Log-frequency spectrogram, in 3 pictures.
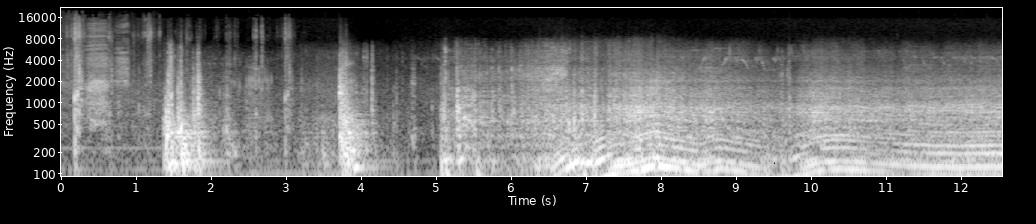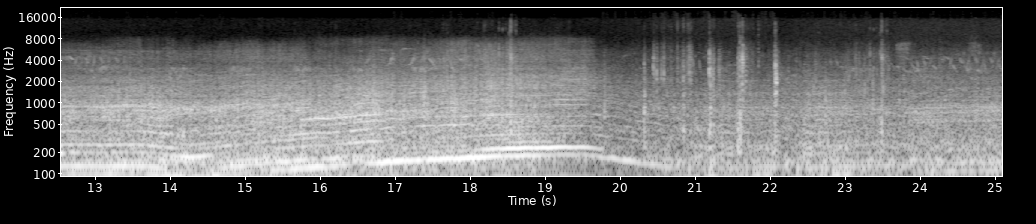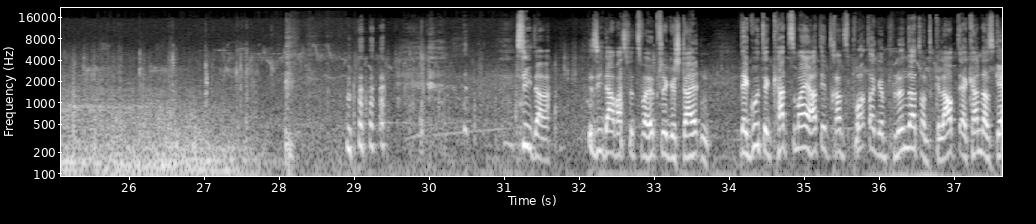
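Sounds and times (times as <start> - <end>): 
sharp knocks and door-like thuds: 1.4 - 2.3, 3.7 - 4.4
car engine starting and revving as the vehicle pulls away: 5.1 - 29.2
laughter: 28.1 - 31.3
speech: 31.3 - 37.6.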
